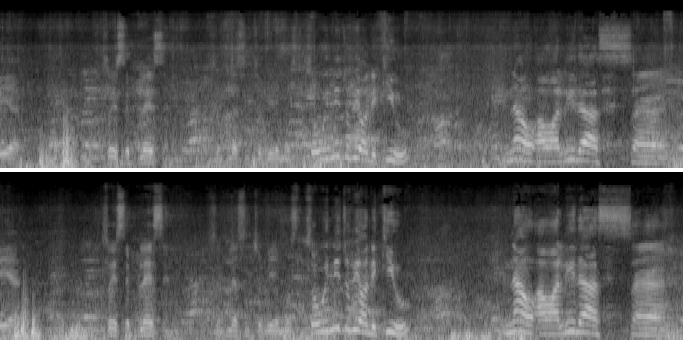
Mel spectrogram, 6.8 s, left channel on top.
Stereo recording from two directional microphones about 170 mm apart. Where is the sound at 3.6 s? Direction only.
25° right (ahead or behind).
